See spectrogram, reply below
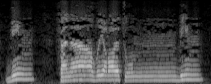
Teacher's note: على ما للاستفهام إلا وحذفت ألفها. بقي سؤال كيف نقف عليها، على رواية حفص عن عاصم نقف عليها بحذف الألف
